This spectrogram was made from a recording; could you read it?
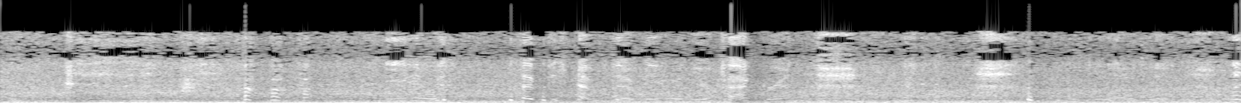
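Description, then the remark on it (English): Loud, raw engine exhaust roars with no muffler, a deep rumble strongest in the first few seconds, mixed with street traffic and indistinct background voices. “I love no mufflers.”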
